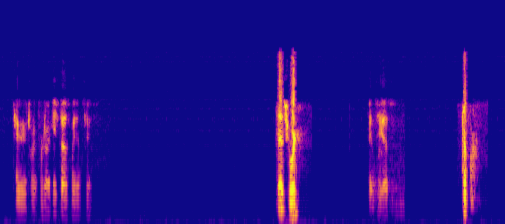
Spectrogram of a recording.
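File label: police department, scanner audio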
